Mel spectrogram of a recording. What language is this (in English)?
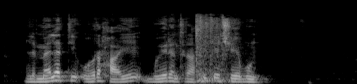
Kurdish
